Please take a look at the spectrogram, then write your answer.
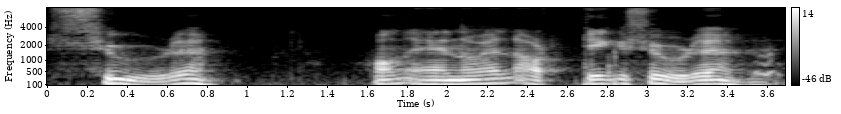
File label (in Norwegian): suLe, Numedalsmål; Substantiv hankjønn; Uttrykk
